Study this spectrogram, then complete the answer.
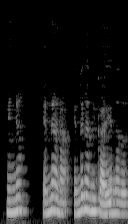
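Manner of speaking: ordinary delivery, nothing marked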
